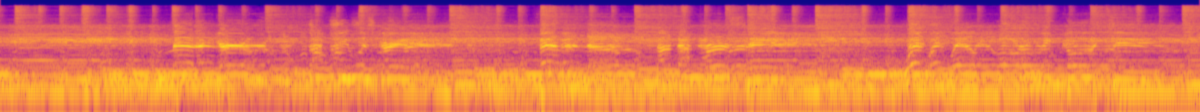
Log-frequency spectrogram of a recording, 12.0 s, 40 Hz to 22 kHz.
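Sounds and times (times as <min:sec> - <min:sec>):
rock band playing live: 0:00.0 - 0:12.0
person's voice: 0:01.7 - 0:04.7, 0:05.4 - 0:08.1, 0:09.0 - 0:11.6.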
